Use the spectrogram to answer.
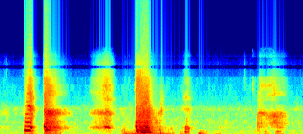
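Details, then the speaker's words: Repeated sneezing: several loud, sharp sneezes in a row with short breaths between and a quiet voice, from a person who has been sneezing constantly today with an itchy, tickly nose. "I don't know why, it's just I keep sneezing like crazy today."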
